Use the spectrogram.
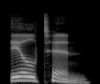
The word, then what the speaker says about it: Hilton: For example, Hilton Hotel. The stress is on "Hill". Hilton. Marriott has stress on "Mar".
